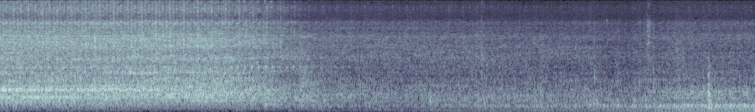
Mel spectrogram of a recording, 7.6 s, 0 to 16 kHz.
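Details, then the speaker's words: Toyota Isis 1AZ-FSE engine, 4WD automatic, 104,000 km, tested before dismantling: a steady, even idle with a soft regular tick and light hiss, no hunting, blow-by or smoke; the engine is in excellent condition. "Двигатель в отличном состоянии. Работает ровно, оборотом не плавает, а КПП переключается, все работает."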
